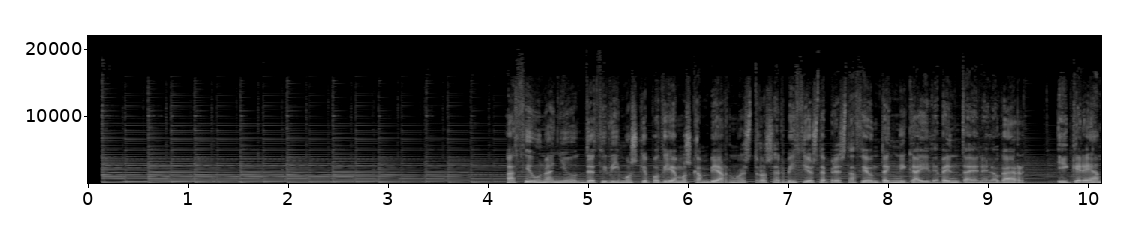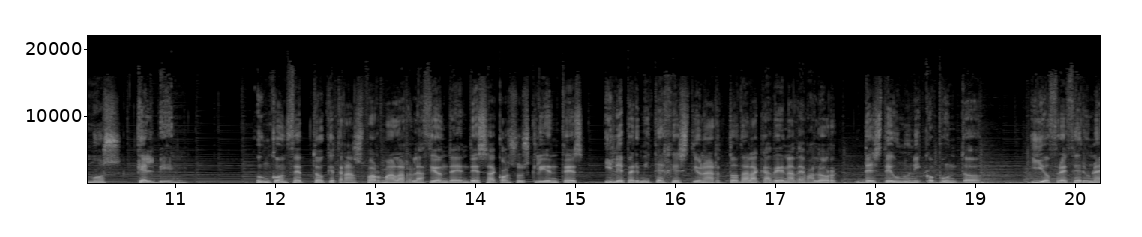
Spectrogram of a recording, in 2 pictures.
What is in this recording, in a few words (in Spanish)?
Masculino; Sonoarte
